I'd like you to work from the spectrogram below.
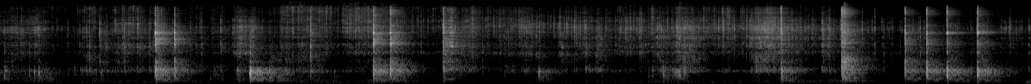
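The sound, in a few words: stirring Maggi noodles in an electric kettle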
